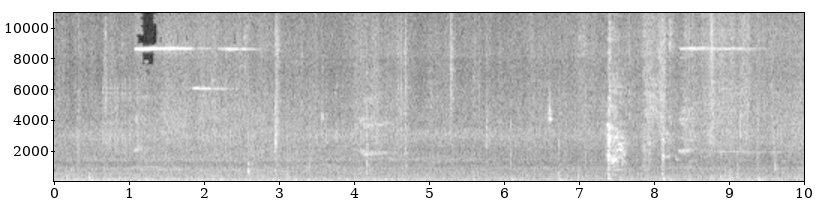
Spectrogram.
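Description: Steady low rumble inside an E231 series 500 electric commuter train braking to a stop at a platform, with a short clatter about seven seconds in.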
